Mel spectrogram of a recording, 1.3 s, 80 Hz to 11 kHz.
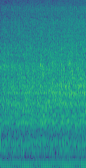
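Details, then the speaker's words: Freightliner FLD120 with Cat 3406e diesel idling after the thru shaft was pulled and the overhead checked. A deep steady rumble with a faint vibration underneath; the vibration persists after a test drive. Timing gear suggested by commenters, unconfirmed. "I fixed something that was wrong, but I did not fix the vibration. Ain't that fun?"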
